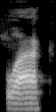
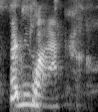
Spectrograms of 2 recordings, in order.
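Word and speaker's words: 6LACK: It's spelled six lakh. So if you've seen that and you're like, how do I pronounce it? It's just pronounced Black.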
